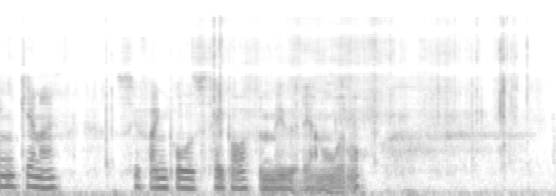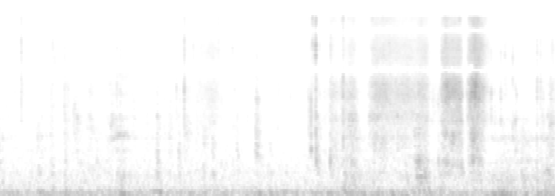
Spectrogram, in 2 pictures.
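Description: Paper rustles and crinkles as it is folded by hand.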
